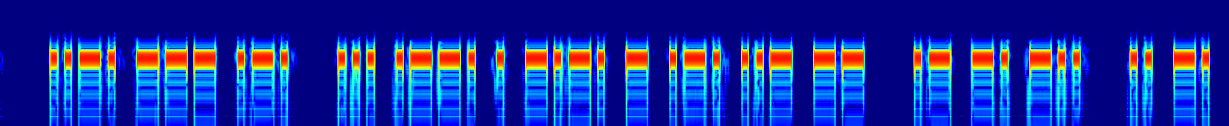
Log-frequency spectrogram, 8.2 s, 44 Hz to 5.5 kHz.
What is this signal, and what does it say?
Morse code, heard as a keyed tone, about 25 wpm, 600 Hz. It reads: FOR SPECTRUM AND IN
